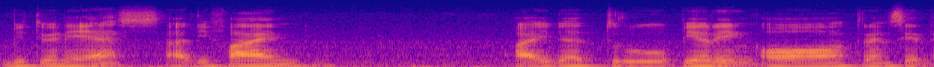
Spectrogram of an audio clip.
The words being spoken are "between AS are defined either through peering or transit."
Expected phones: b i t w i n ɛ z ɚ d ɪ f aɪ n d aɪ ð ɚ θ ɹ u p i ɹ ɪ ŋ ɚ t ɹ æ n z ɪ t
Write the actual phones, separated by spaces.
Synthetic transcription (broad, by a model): b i t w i n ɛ s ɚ d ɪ f aɪ n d aɪ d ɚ t ɹ u p i ɹ ɪ ŋ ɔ t ɹ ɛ n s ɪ t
